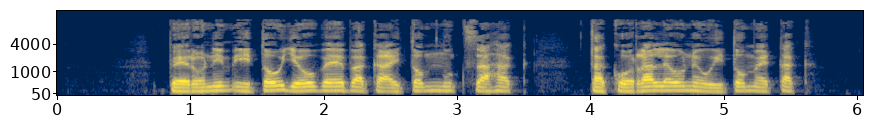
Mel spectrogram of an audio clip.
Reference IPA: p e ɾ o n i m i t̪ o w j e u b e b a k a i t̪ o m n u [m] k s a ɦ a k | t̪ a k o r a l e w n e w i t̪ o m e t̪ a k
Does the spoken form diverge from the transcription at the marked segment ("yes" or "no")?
yes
